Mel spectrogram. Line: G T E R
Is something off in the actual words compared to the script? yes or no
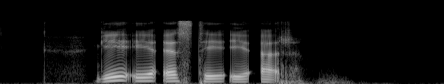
yes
